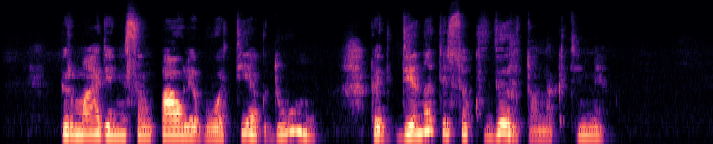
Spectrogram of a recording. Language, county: Lithuanian, Vilnius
